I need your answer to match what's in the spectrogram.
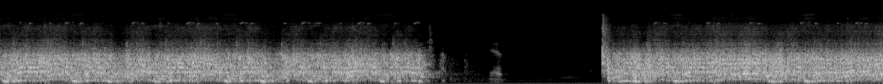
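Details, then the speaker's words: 1944 Ford 2N tractor engine cranked on the starter, spinning quickly and evenly with little resistance; compression test shows low compression on all cylinders (about 55–85 after ATF soak), valves to be checked next. "so we have low compression on all the cylinders"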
